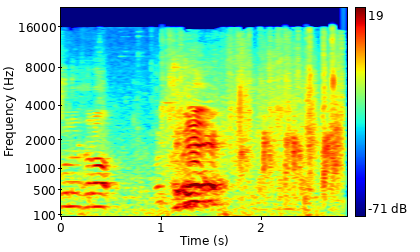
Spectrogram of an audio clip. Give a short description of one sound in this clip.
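A group of men shout a cheer together.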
